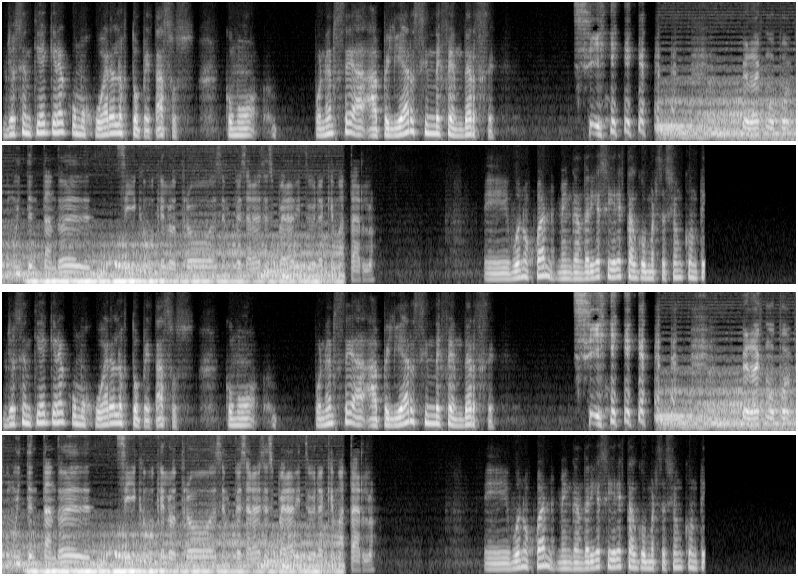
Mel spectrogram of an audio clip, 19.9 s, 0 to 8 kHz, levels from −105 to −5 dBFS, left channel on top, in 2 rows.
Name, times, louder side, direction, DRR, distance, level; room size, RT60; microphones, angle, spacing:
voice 1, 0.0-2.2 2.5-3.2 3.9-6.0 15.9-18.7, left 1 dB, 20° left, 1.6 m, -22 dB
voice 2, 7.2-8.9 9.2-11.1 11.4-14.6, right 1 dB, 40° right, 4.1 m, -26 dB
sound 1, 8.2-14.2, equal, ahead, 1.6 m, -17 dB
head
